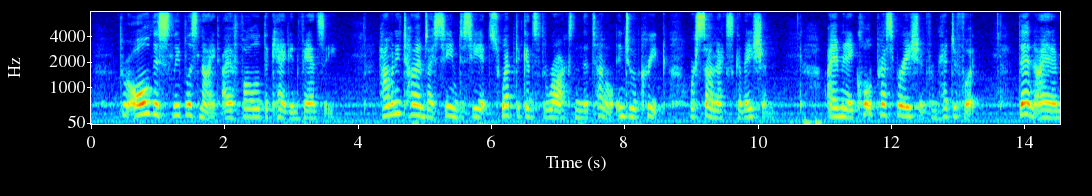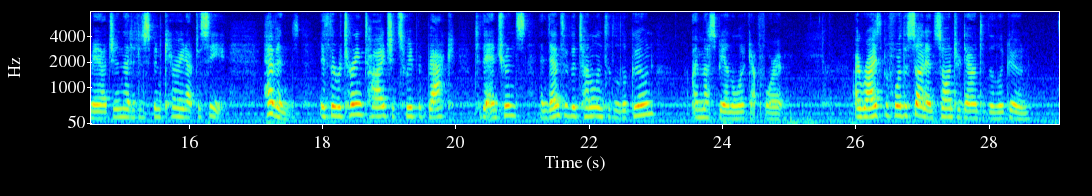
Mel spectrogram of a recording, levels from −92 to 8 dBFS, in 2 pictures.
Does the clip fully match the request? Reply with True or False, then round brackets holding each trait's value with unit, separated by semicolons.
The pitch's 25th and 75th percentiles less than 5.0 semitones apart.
False (5.3 semitones)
